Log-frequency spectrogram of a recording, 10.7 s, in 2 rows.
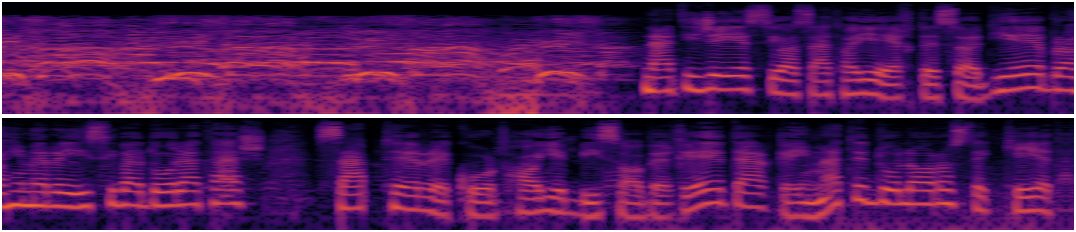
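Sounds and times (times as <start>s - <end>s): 
dense continuous roar of many voices: 0.0s - 3.2s
large crowd chanting a rhythmic slogan in unison: 0.0s - 3.3s
speech: 3.2s - 10.7s.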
